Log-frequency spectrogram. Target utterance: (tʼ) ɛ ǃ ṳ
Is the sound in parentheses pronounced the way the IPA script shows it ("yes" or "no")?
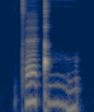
yes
